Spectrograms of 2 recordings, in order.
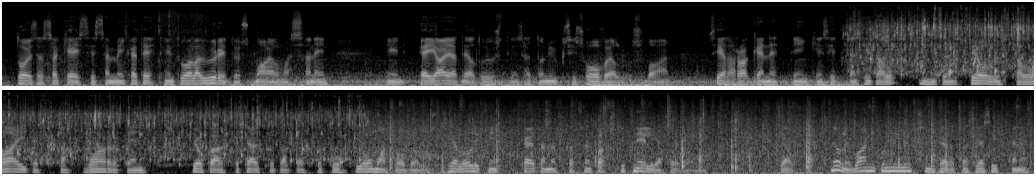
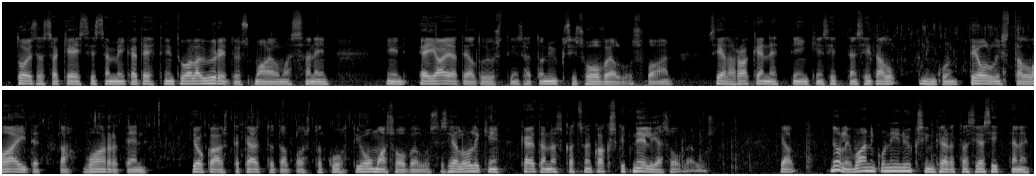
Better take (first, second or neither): second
